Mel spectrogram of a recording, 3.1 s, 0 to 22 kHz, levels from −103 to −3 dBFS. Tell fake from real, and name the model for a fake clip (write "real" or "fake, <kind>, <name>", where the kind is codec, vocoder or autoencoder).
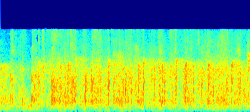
real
